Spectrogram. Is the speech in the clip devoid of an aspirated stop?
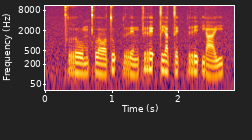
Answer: no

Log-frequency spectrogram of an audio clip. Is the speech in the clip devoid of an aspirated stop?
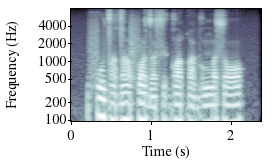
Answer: yes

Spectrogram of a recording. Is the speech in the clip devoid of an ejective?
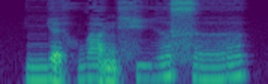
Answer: yes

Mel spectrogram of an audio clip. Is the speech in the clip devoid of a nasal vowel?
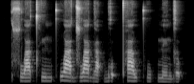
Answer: no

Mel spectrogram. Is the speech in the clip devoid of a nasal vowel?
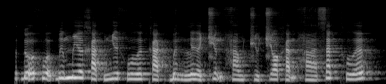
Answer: yes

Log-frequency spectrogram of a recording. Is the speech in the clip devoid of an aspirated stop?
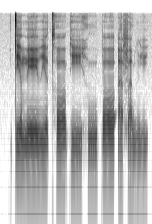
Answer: no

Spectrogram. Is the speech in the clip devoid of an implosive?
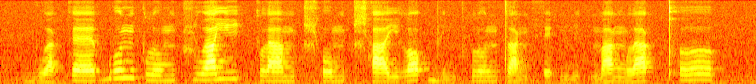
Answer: yes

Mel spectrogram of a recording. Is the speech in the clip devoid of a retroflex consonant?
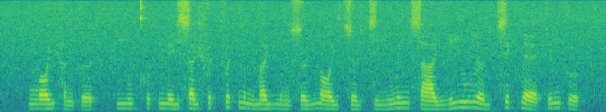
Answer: yes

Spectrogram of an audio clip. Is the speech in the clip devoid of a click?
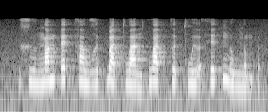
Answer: yes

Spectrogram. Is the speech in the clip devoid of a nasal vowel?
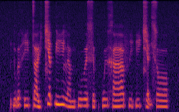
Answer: yes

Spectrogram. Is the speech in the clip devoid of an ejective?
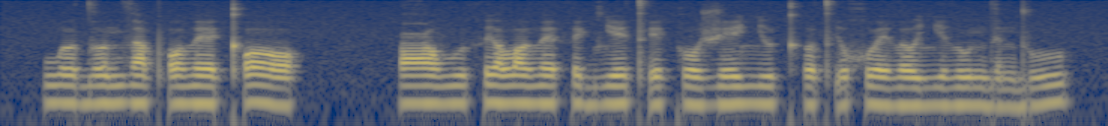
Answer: no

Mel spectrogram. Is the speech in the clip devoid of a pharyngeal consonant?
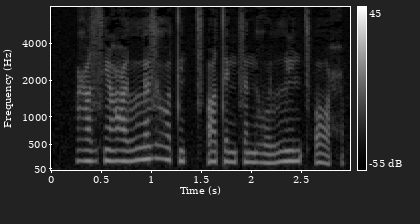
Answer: no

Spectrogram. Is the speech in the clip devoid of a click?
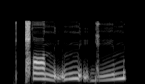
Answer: no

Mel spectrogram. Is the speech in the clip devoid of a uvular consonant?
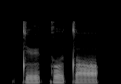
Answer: yes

